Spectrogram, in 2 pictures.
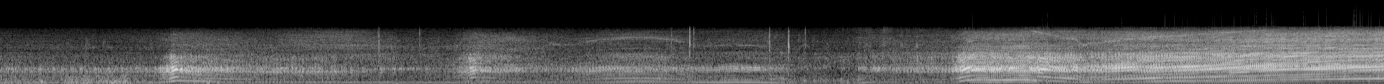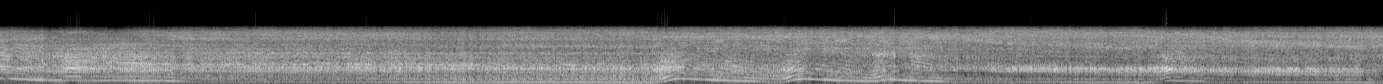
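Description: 1995 Yamaha FZR600 sportbike's inline-four engine revving and accelerating, its revs rising and falling repeatedly. It is fainter at first, then much louder from about ten seconds in with a long rising rev. A quick string of throttle blips comes about two-thirds of the way through.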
